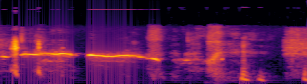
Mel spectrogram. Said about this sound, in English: All he did was write the whistling part.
